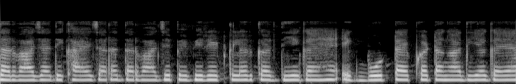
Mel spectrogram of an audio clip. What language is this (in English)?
Hindi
